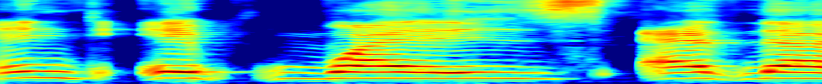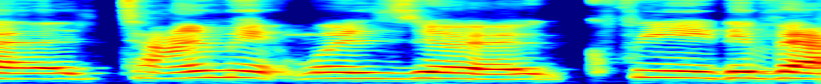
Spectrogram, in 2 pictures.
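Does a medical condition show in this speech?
Yes: Friedreich's ataxia; rare progressive neuromuscular disease; diagnosed at seventeen, walker then wheelchair.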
